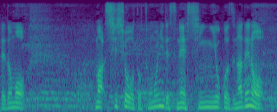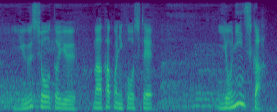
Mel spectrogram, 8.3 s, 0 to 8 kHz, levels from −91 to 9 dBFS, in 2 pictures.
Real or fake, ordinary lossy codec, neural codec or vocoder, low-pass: real; none; none; 7.2 kHz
